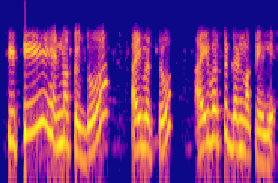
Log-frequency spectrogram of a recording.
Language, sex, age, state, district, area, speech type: Kannada, female, 30-45, Karnataka, Bellary, rural, conversation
